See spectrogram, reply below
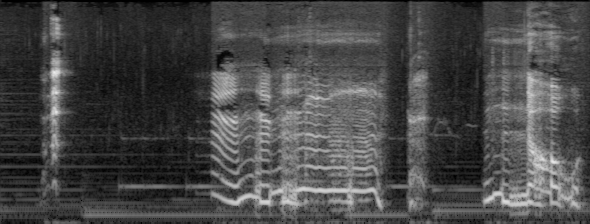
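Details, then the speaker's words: Female streamer's hiccups during a live stream: sharp, abrupt hiccups break up her voiced exclamations over background music. She says they are super loud but don't hurt. "sorry to hear about the hiccups it's okay they'll go mine sound like they hurt they don't hurt they're super loud but you know"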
